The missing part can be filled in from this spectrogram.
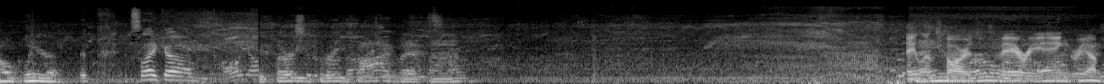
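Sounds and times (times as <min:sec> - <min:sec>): model buggy engine whine: 0:00.0 - 0:11.0.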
